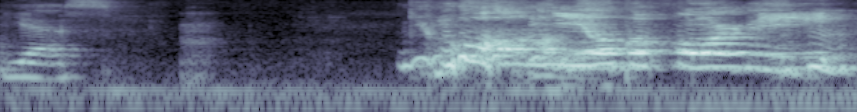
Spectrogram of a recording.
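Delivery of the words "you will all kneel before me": slow, loud villain decree; dark lord. Acted. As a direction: loom over them menacingly.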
